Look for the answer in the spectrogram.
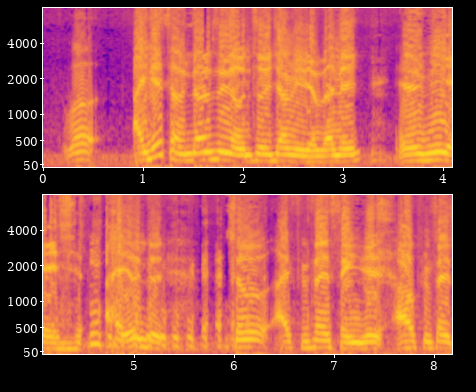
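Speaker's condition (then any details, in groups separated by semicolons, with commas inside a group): Cerebral palsy; speech therapy, speech improved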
